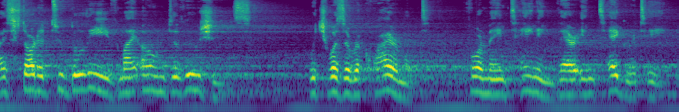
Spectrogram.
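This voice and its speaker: A man puts on a raspy character voice with a fairly high pitch and speaks at a fairly slow pace. Clear background noise and a slight echo are heard in the recording. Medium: read story. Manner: gentle, tender.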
